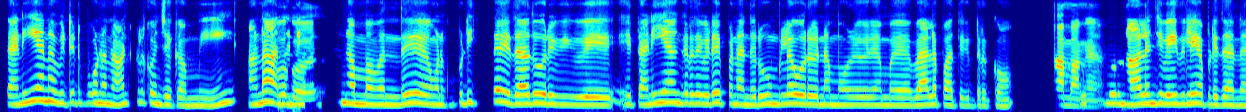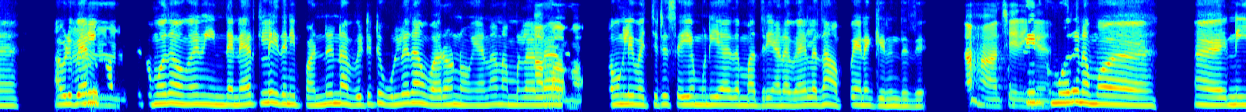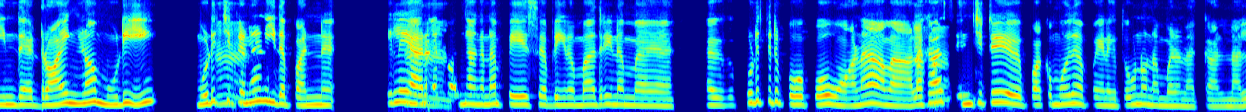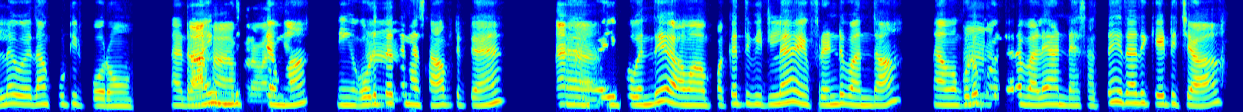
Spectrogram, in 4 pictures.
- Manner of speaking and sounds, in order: static; other noise; distorted speech; tapping; unintelligible speech; other background noise; drawn out: "நம்ம"; in English: "ட்ராயிங்லாம்"; "பாக்கும்போது" said as "பக்கும்போது"
- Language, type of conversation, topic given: Tamil, podcast, சிறார்களுக்கு தனிமை மற்றும் தனிப்பட்ட எல்லைகளை எப்படி கற்பிக்கலாம்?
